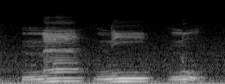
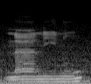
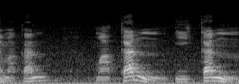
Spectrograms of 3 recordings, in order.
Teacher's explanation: bagian yang menyempurnakan yaitu suara sengau yang keluar dari pangkal hidung nehnik NU sebagaimana kita mengucapkan huruf n dalam bahasa Indonesia sama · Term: huruf nun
